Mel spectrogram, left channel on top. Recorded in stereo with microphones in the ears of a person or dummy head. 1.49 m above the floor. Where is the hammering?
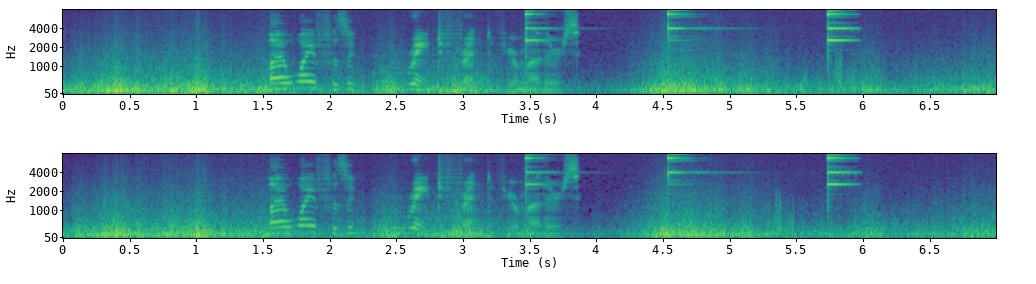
Centre (ahead or behind).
